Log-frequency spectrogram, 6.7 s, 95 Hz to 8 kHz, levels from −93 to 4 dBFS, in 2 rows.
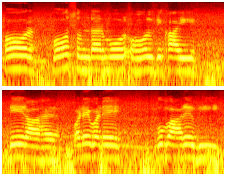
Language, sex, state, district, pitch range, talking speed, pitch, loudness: Hindi, female, Haryana, Jhajjar, 215-230 Hz, 115 wpm, 220 Hz, -14 LUFS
